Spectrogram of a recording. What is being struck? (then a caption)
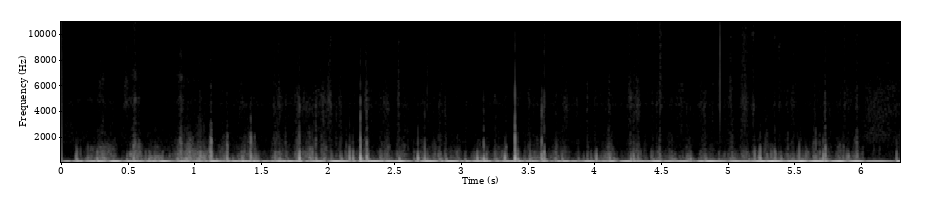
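Soft silicone microphone ear. A fingertip with a dark painted nail rubs and presses directly on the small, soft white silicone ear mounted on the side of a white SR3D binaural microphone box, close-up. The result is a dense run of muffled, low, rumbling thumps and crackly scrapes, with frequent soft, sharp bumps throughout and almost nothing in the bright range.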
